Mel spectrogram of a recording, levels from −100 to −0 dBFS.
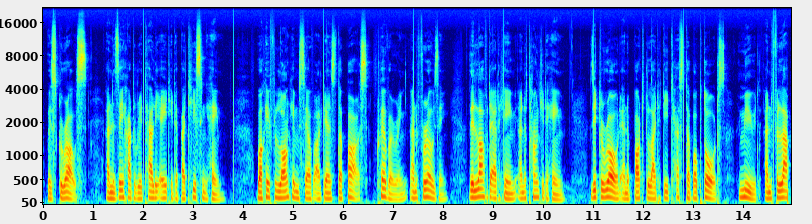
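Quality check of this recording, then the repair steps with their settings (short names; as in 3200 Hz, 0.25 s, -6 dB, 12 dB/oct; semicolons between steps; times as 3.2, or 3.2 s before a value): tick 33 1/3 rpm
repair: de-click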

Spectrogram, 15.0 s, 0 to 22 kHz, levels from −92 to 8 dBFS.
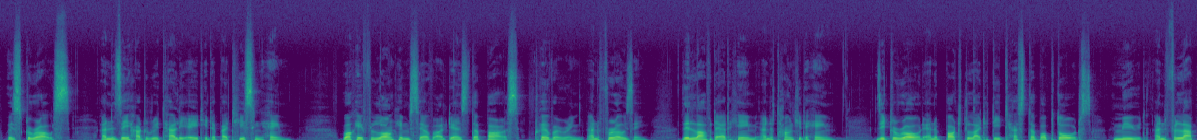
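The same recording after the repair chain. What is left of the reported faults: none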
